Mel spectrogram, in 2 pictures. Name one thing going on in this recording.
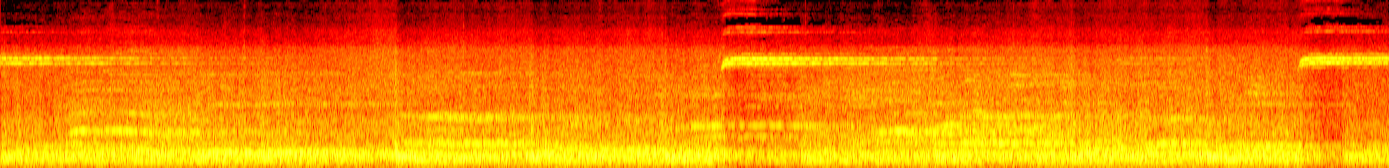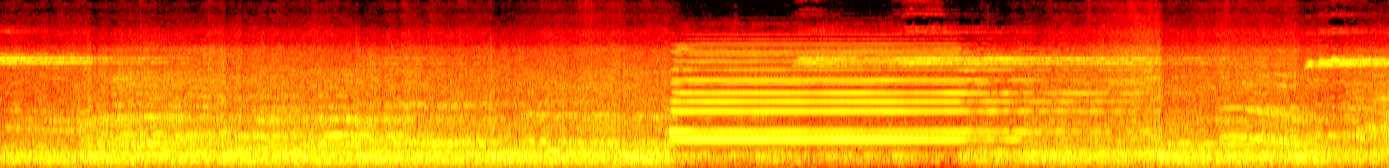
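Swimmers splash and thrash in the water of an echoing indoor pool.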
